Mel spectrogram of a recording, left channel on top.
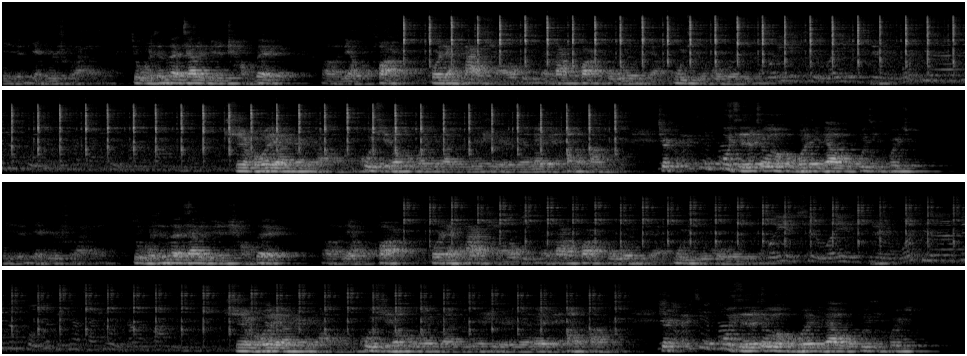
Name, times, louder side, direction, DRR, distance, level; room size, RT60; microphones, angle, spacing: voice 1, 0.0-2.8 3.2-4.0 4.3-7.7 8.7-8.8 11.8-16.4 16.6-18.7, equal, 50° left, -4 dB, 6.0 m, -36 dB
sound 1, 3.8-15.9, left 12 dB, 75° left, 0.7 m, -38 dB
voice 2, 5.0-5.5 7.2-11.7 12.1-12.4 16.2-17.0, right 1 dB, 70° right, 1 dB, 2.8 m, -50 dB
16.5 x 6.7 x 7.0 m, 0.76 s
head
